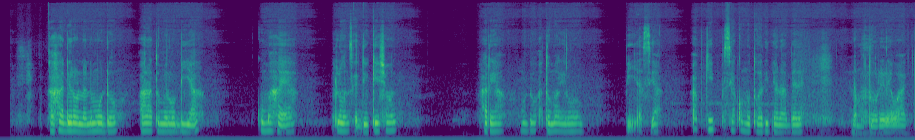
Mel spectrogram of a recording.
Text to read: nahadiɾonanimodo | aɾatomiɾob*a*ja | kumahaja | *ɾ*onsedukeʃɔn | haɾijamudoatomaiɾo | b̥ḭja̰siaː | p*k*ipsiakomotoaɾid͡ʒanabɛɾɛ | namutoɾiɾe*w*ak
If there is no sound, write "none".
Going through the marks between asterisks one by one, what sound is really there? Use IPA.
i, l, k, w

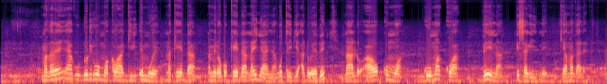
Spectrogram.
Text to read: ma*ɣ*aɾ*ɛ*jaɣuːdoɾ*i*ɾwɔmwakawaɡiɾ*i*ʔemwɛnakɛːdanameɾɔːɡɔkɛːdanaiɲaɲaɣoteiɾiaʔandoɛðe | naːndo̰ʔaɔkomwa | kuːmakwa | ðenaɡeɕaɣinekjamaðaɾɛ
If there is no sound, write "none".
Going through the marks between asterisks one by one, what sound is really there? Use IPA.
ð, ɛ, i, i

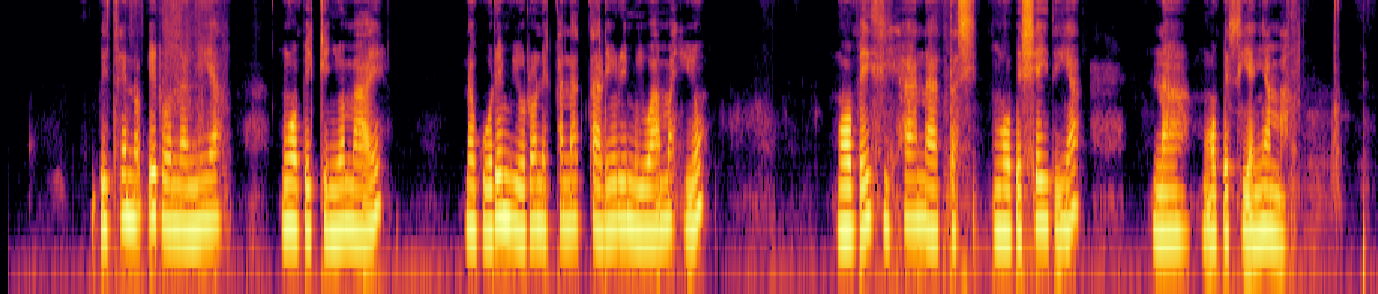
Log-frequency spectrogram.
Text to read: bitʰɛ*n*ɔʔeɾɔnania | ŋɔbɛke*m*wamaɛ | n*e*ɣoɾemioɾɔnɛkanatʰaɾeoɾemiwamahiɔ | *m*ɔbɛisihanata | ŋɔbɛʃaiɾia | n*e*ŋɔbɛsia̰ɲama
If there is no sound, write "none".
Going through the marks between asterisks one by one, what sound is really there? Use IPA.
n, ɲ, a, ŋ, a

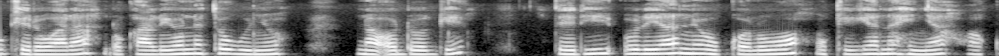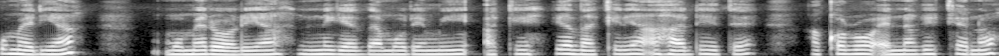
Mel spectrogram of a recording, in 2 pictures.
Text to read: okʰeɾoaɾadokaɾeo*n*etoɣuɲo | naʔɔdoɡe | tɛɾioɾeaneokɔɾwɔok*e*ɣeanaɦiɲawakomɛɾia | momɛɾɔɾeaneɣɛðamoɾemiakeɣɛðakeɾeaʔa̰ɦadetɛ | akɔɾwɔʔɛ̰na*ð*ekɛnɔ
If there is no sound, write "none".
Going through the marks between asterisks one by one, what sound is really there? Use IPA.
n, e, ɣ

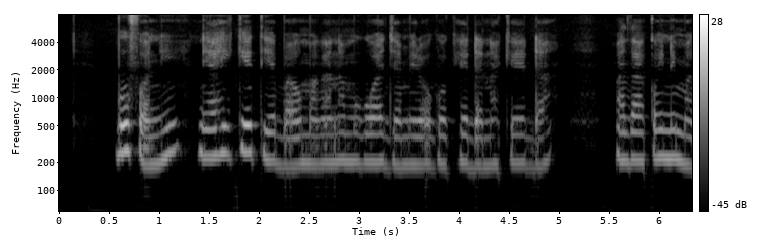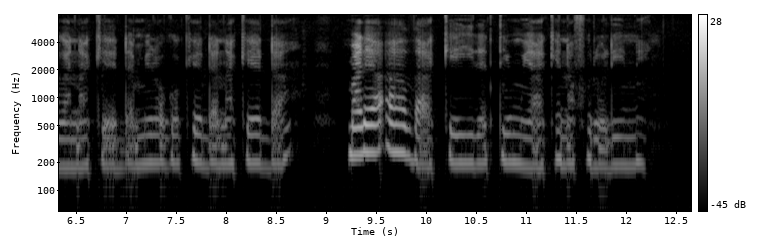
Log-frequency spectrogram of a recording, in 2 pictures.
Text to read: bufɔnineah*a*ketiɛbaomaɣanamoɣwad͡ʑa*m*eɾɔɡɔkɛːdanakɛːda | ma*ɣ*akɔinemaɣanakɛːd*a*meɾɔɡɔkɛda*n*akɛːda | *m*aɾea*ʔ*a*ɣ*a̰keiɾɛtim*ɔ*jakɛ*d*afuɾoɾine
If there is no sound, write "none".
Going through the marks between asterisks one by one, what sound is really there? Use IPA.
i, m, ð, a, n, m, ʔ, ð, u, n

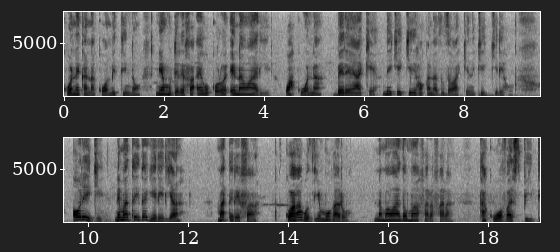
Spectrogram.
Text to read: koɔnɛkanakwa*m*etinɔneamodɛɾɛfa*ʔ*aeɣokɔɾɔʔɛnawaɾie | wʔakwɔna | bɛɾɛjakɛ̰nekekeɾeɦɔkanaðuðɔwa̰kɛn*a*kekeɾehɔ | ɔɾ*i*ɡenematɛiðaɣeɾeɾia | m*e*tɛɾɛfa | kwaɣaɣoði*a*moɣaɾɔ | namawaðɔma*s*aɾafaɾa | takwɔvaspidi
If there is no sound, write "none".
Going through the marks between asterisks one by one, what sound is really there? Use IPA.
m, ʔ, e, e, a, e, f

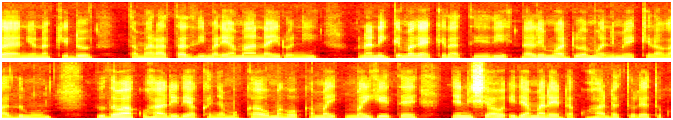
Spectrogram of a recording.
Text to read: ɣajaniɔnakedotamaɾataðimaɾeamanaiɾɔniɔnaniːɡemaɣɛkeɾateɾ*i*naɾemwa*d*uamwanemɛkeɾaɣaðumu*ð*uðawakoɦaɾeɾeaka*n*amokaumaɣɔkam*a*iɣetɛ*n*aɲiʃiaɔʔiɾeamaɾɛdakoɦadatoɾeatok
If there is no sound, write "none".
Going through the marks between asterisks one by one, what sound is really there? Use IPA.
i, d, ð, ɲ, a, ɲ

